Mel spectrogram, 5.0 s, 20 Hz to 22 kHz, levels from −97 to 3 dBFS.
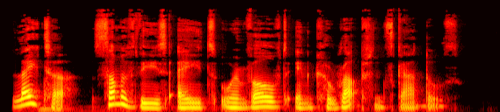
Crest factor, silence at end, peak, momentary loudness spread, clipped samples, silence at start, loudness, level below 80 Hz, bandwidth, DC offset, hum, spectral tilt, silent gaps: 20 dB; 0.45 s; -8 dBFS; 12 LU; under 0.1%; 0.15 s; -28 LUFS; -58 dBFS; 16.5 kHz; under 0.1%; none; -6 dB/octave; none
